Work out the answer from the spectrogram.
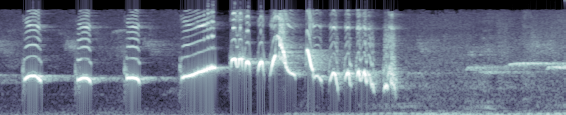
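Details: Varied song of a White-rumped shama for training other shamas: four evenly spaced whistled notes, a rising whistle, a fast tumbling warble, then soft high whistles over a low background rumble.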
